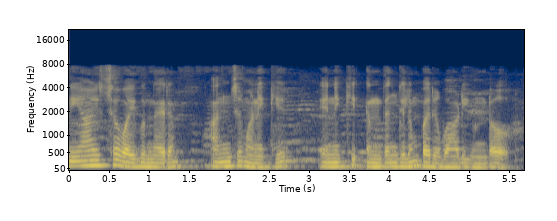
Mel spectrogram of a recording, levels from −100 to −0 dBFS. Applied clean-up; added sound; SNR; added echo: none; none; none; none.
